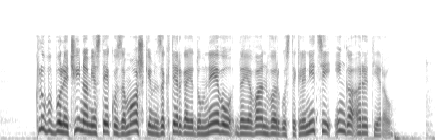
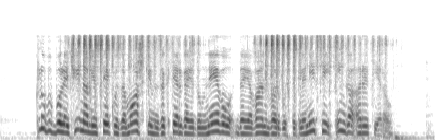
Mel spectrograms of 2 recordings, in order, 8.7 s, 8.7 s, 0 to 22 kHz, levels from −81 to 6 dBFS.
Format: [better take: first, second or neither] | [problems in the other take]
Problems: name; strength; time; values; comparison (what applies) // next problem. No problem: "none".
first | background sound (Rattle / Rattle (instrument)); 6 dB below the speech // room echo; dies away in 0.2 s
